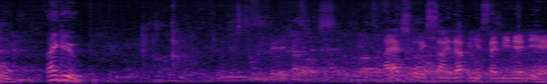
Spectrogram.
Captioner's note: audience chatter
